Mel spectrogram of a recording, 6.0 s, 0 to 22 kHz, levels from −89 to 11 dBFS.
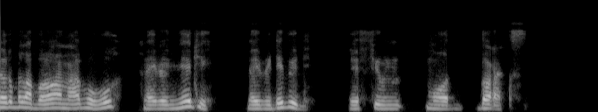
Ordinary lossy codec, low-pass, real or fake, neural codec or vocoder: Opus, 24 kbps; 7.2 kHz; fake; codec, 16 kHz, 4 kbps, FreqCodec, smaller model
